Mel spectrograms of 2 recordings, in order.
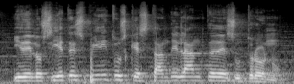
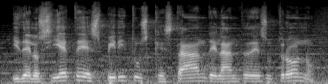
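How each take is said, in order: No difference in how they are said.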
